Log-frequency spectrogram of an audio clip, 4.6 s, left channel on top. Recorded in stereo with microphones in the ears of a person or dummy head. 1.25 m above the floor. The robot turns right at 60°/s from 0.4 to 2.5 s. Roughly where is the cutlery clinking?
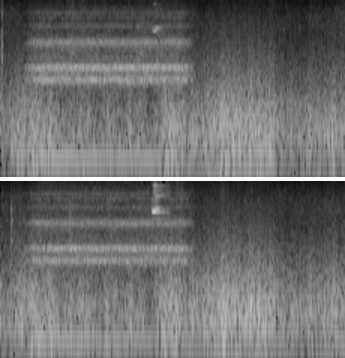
Right.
